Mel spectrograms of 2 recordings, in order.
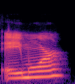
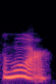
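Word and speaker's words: Amoore: It's Amore, Georgia Amore, not Amore.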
